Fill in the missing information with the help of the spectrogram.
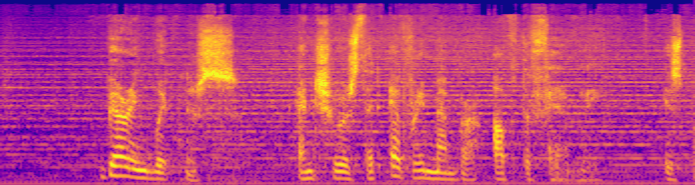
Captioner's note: voiceover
